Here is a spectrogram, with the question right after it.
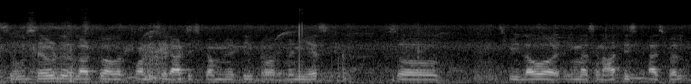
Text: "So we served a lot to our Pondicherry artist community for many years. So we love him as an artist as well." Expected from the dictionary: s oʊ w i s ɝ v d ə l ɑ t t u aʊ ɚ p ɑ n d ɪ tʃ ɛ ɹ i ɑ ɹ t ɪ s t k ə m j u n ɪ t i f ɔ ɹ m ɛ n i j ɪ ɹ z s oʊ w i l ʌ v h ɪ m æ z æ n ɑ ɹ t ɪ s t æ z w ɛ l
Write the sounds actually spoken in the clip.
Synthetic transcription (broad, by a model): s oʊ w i s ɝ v d ə l ɑ t t u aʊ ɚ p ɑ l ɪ s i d ɑ ɹ t ɪ s t k ə m j u n ɪ t i f ɔ ɹ m ɛ n i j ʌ ɹ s s oʊ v i l ʌ v h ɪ m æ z æ n ɑ ɹ t ɪ s t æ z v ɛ l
